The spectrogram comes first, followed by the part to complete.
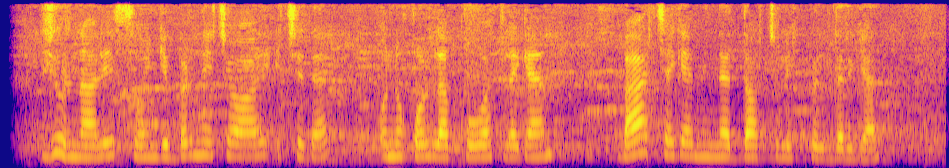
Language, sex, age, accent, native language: Uzbek, female, 19-29, Jizzax, Uzbek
